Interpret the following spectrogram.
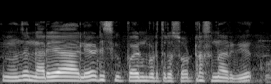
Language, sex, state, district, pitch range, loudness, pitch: Tamil, male, Tamil Nadu, Nilgiris, 165-185 Hz, -15 LUFS, 175 Hz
